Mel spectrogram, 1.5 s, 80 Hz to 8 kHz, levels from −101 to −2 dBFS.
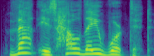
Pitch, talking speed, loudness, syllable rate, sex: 200 Hz, 235 wpm, -17 LUFS, 5.1 syllables/s, male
